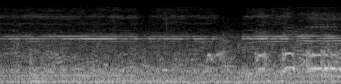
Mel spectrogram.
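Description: Country chickens at a village market: a rooster crows and hens cluck amid a dense, steady crowd murmur, with voices talking throughout.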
